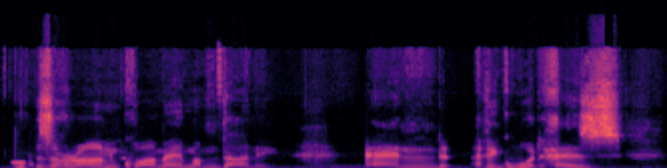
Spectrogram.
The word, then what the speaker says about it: Zohran Kwame Mamdani: If you can respond to that and tell us how you say it, your full name. Zohran Kwame Mamdani.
